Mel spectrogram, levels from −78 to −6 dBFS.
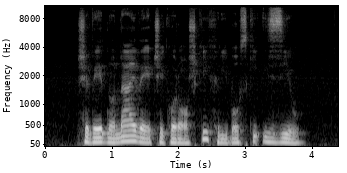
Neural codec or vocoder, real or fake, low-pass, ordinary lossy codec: none; real; none; none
